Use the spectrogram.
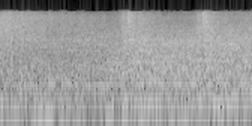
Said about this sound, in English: Okay, so Jake Gyllenhaal's getting on a statement on a plane in an ominous thunderstorm at the minute. Torrential rain. More lightning.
